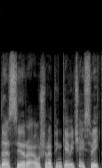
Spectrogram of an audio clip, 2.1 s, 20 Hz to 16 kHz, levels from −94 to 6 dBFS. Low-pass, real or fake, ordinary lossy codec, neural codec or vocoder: 10.8 kHz; real; AAC, 64 kbps; none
